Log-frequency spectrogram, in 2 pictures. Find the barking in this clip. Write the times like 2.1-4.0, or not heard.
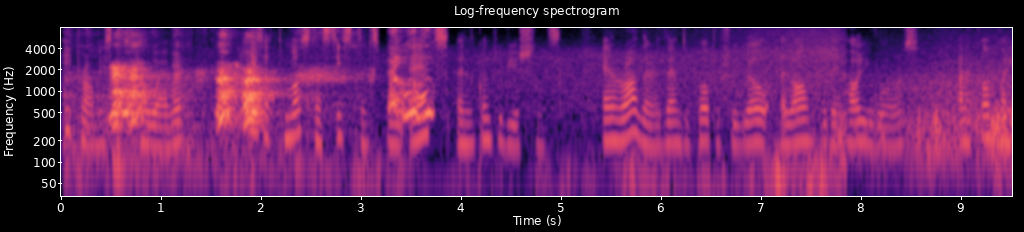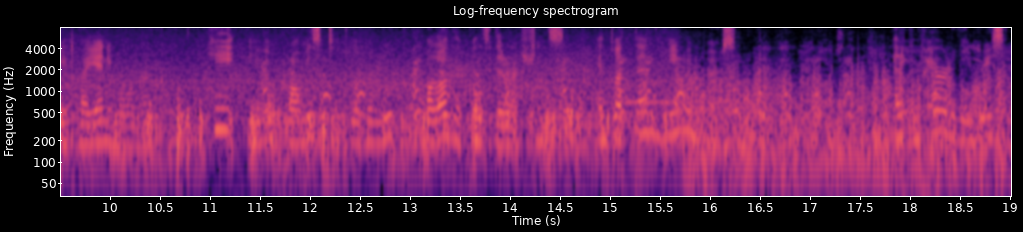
0.0-3.8, 11.4-18.4.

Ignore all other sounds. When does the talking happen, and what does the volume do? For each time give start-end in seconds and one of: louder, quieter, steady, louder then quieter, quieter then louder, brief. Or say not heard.
0.0-16.4 steady
17.5-18.9 brief.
